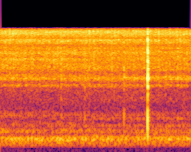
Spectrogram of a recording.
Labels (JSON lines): {"label": "anthrophony, boat engine", "recorder": "HydroMoth"}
